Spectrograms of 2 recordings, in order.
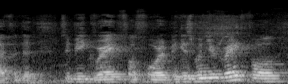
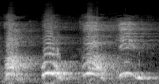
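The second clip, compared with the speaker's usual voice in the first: high, loud breathy squeals and gasps; gaming yelps; 6 dB louder, much slower than usual. Retold or imitated. Being filmed while gaming, high loud squeals. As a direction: squeal like the controller got away from you. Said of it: "videotape me playing the games because I'm like".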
